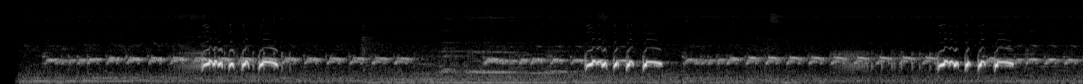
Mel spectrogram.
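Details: Local zebra doves, kept birds, used as a lure to make lazy doves sing: several doves overlap, one holding a fast beaded trill around mid pitch while louder groups of three to four ringing coos burst out every few seconds.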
